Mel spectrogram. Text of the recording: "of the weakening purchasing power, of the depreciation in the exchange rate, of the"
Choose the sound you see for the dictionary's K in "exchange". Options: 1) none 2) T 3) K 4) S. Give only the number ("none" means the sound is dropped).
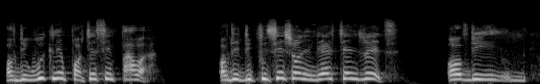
3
